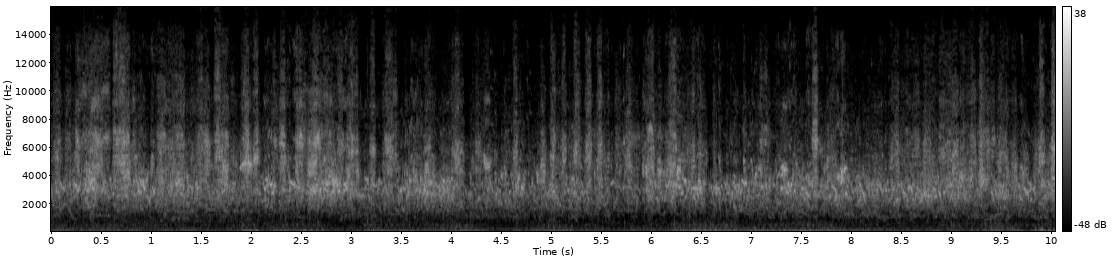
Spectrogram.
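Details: Flock of aviary budgies making continuous high chatter, mixed chirps, squawky notes and warbles from many birds, steady over ten seconds.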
